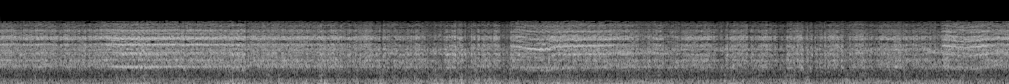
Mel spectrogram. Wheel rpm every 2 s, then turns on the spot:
210, 220, 210, 210, 210.
none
